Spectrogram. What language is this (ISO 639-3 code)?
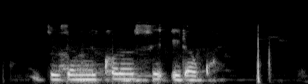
kin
